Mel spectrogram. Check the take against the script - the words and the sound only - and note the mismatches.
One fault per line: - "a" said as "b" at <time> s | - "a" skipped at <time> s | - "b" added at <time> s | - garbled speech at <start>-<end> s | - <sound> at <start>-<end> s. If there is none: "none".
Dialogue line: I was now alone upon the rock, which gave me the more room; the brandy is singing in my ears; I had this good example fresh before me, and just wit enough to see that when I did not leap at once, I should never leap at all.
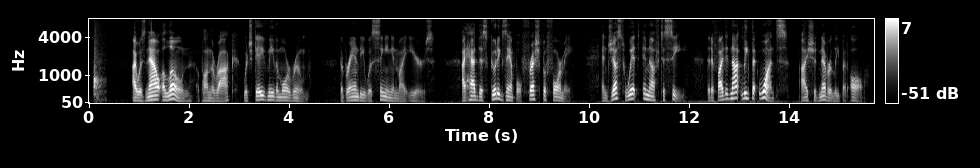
- whoosh at 0.1-0.4 s
- "is" said as "was" at 5.5 s
- "when" said as "if" at 12.4 s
